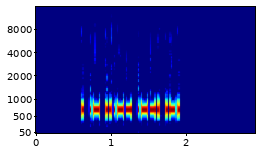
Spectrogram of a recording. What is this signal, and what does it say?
Morse code, heard as a keyed tone, about 42 wpm, 700 Hz. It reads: EA3PR
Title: DXCC-100 Call Signs - 5 Characters - 45wpm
